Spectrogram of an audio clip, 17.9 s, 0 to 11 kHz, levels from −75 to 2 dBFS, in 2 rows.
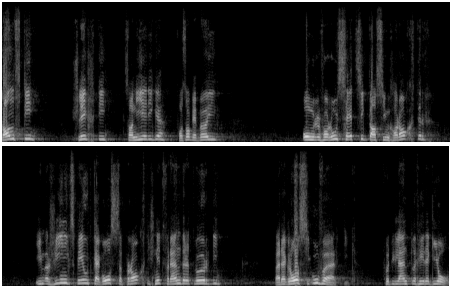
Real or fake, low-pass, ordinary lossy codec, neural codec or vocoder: real; 9.9 kHz; Opus, 16 kbps; none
